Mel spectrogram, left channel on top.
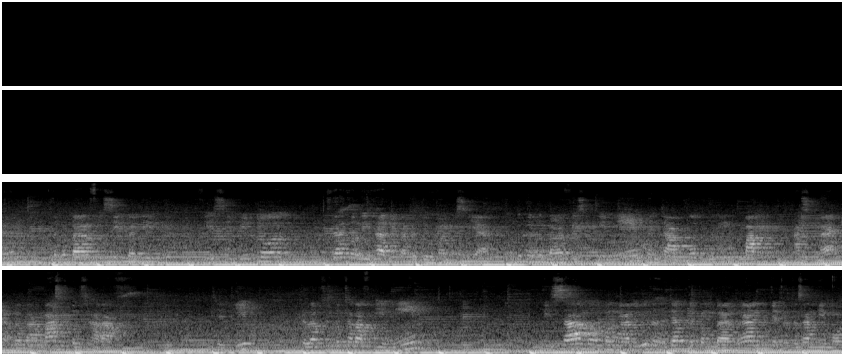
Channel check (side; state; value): left; silent; digital silence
